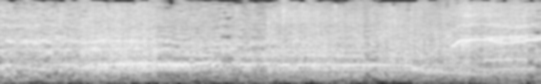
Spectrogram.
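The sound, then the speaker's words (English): A live audience cheers and applauds in a steady, dense wash of clapping, with shouts and whoops rising above it throughout. No one speaks over it. “There's a reason people are cheering.”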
